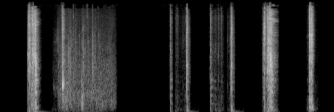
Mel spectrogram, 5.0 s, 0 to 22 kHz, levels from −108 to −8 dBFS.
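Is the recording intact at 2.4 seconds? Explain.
Yes, at 2.4 seconds the audio plays through cleanly, with no dropout, click, distortion or other audible fault at that moment.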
